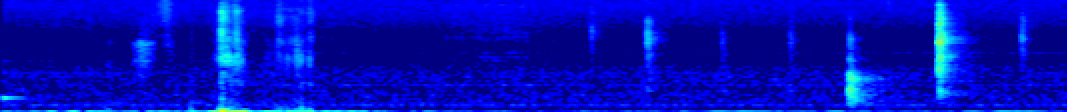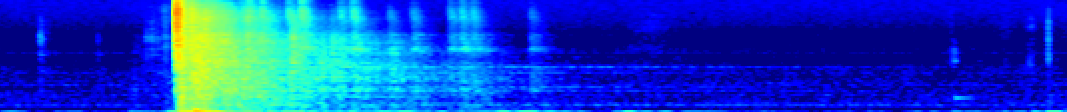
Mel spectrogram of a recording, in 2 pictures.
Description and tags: screen door slam
A stereo recording of my screen door being closed slightly harder than usual. As for credit, no need, enjoy.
